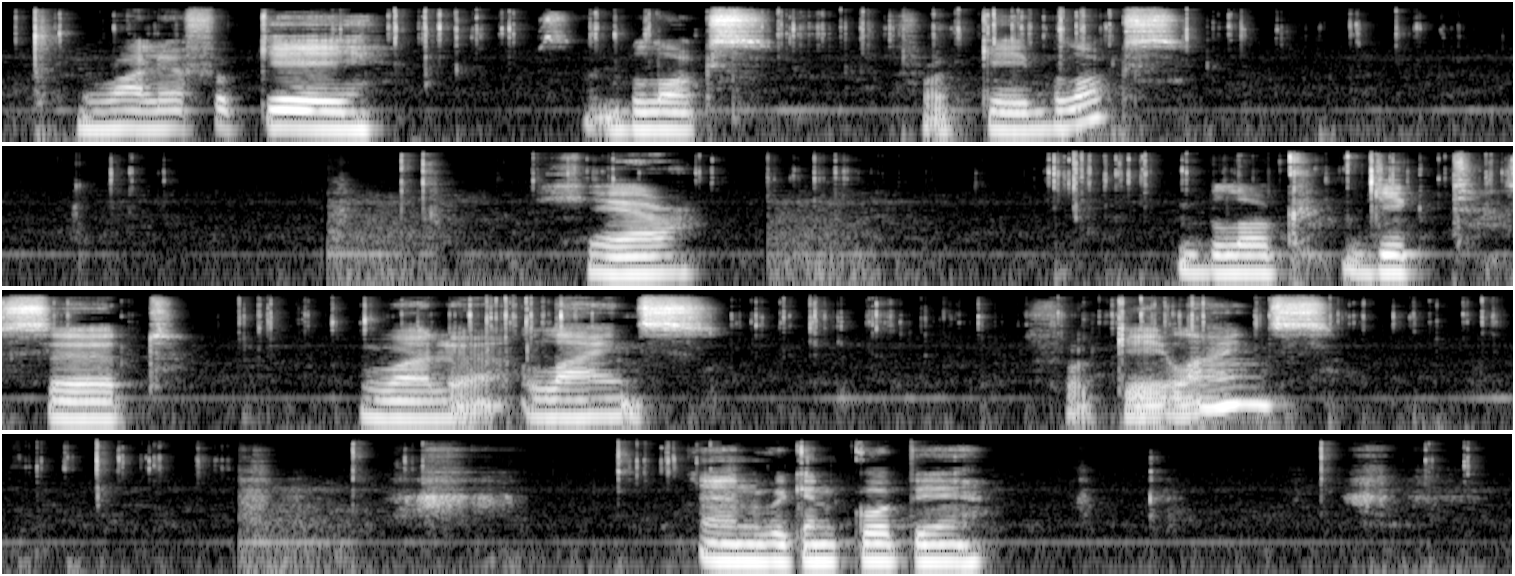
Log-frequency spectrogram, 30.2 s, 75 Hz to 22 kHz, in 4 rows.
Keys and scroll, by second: 0.1 shift+Return, 1.7-2.7 typing, 3.0 Return, 3.5 Tab, 3.9-6.5 typing, 6.5 shift+super+Right, 6.9 super+;, 7.6 ;, 10.1 Return, 11.3 super+Up, 11.6-13.5 typing, 14.0 Down, 14.3 Return, 14.7-18.1 typing, 16.7 Return, 18.5 Tab, 19.4-22.2 typing, 22.8 shift+super+Right, 23.1 super+;, 25.8 super+c.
